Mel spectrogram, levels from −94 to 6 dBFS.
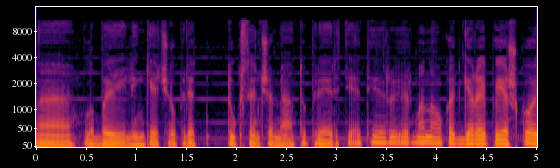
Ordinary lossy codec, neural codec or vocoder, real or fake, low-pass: MP3, 64 kbps; none; real; 10.8 kHz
